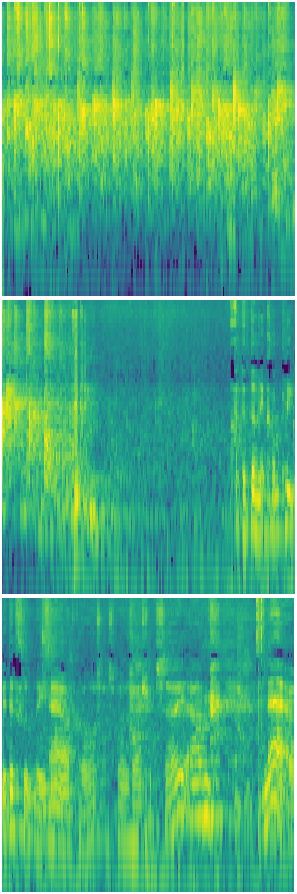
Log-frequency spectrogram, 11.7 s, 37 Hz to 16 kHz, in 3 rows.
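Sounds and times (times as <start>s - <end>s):
audience applauding: 0.0s - 5.3s
speech: 7.1s - 11.7s.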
